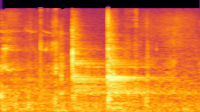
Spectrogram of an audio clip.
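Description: Low background sound with faint voices and a short, thin high tone just under a second in.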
